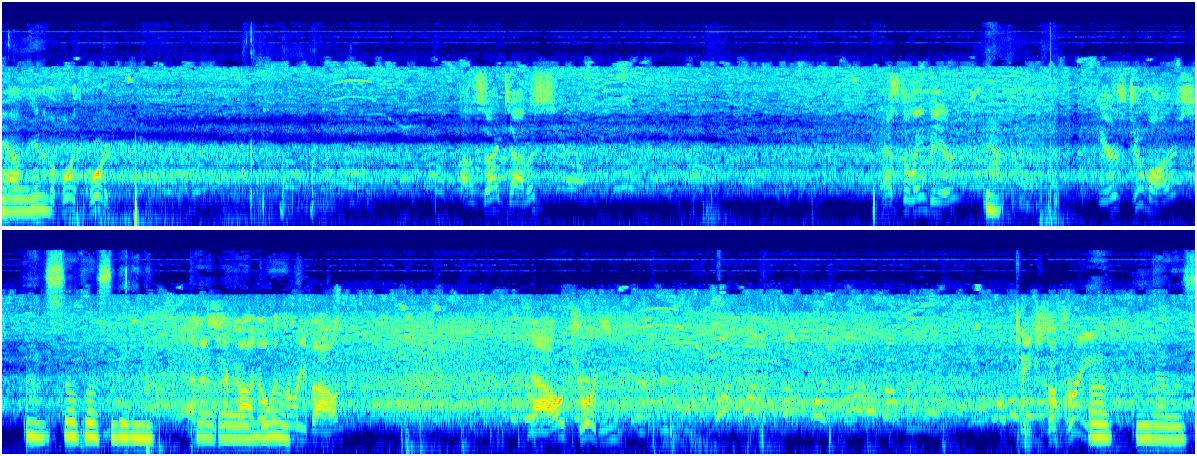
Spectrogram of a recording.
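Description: A young boy talks close to a microphone.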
